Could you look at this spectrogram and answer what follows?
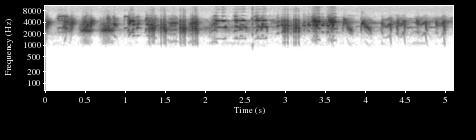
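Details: Eurasian coot (Fulica atra), call.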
